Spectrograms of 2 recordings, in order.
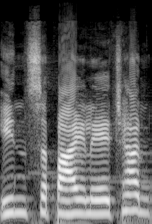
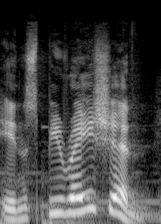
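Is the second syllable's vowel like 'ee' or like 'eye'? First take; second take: eye; ee. First: The second syllable has an 'eye' vowel. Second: The second syllable has an 'ee' vowel. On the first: The speaker calls it wrong. "ก็ผิดสิครับ" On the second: The speaker calls it right. "ต้องเป็น"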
